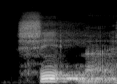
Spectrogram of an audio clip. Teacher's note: huruf hamzah mati di tengah-tengah kata, itu hamzahnya dihentakkan Pak, jadi bukan dibaca panjang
